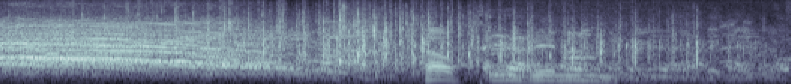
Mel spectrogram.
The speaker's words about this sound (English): Three cheers for the Mills. Yep. Hooray. Hey!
